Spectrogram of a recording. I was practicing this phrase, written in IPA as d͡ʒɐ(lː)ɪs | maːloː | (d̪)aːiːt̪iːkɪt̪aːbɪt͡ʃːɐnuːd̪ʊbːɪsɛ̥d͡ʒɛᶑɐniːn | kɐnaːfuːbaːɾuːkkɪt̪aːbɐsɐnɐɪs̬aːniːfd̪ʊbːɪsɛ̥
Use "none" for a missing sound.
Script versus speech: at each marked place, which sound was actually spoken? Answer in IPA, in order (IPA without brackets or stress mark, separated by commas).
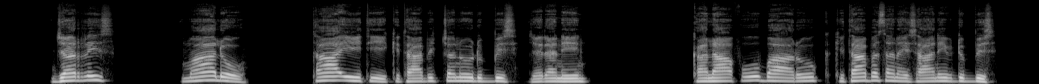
rː, t̪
